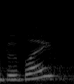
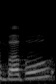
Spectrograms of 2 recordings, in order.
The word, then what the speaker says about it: Bublé: But to Michael Bublé, or Michael Bubble, as John pronounced it, as he read your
